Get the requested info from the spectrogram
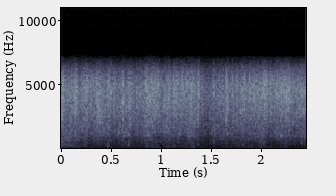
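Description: Steady rush and splash of creek water pouring from a wooden flume onto a turning water wheel, with a few faint knocks.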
